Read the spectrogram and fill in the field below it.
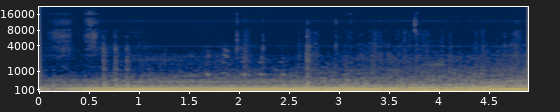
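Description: A modified Vauxhall Astra VXR van's engine rumbles steadily at idle, a deep, loud and close drone that swells in the first half-second and then holds evenly, with no one speaking.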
